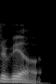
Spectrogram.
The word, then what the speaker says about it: REV3AL: Goa, and advisor of, it looks like Reveal, but it's REV3AL. Yeah, that's how it's pronounced, Reveal.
